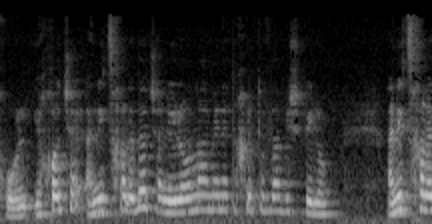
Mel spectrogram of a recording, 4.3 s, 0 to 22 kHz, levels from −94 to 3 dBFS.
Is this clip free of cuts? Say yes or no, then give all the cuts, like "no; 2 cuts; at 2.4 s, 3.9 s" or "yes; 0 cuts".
yes; 0 cuts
